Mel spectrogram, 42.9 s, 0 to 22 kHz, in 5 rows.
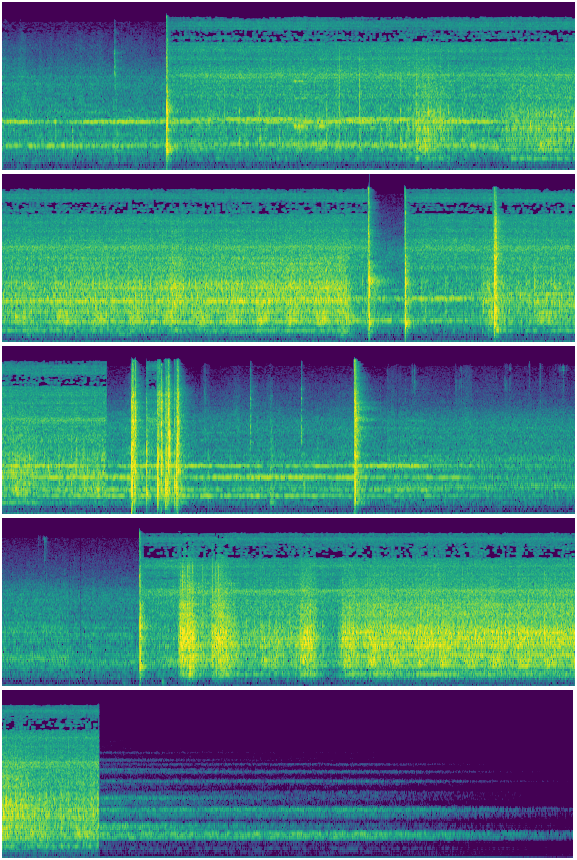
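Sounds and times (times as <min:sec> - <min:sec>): faint hum: 0:00.0 - 0:41.0
sewing machine stitching: 0:02.5 - 0:19.9, 0:27.9 - 0:35.8.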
